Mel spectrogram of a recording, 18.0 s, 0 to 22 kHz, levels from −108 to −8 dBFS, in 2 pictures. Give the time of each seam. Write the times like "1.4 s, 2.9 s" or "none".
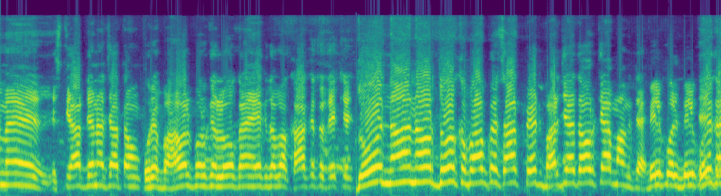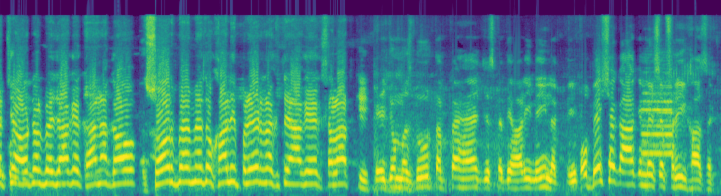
4.4 s, 13.7 s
